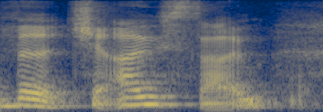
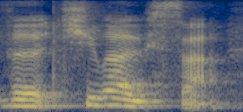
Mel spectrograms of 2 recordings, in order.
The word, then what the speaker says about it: Virtuosa: okay, is, and this might be a bit shocking, it's MSC Virtuoso. Is that how you say it? Virtuosa. Virtuosa. Okay, I'll start again. My choice is MSC Virtuosa.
